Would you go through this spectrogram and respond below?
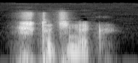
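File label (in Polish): "Szczecinek" Polish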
